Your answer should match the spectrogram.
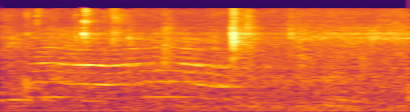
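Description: A faint, high-pitched, drawn-out cry over low room hum, fading out about a second in.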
